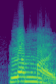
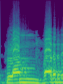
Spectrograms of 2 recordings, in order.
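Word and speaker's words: plumber: pipe எல்லாம் நல்லா வருவார்ல பிளம்மர் இது பிளம்மர் பிளம்மர் பிளம்மர் பிளம்மர் பிளம்மர் இது பிளம்பர் இல்ல பிளம்மர் பிளம்மர் கூப்பிட்டா அவர் வரமாட்டார் நான் பிளம்பர் தான் சார் நான் பிளம்மர் இல்ல பிளம்மர் சோ பிளம்பர் சொல்லக்கூடாது பிளம்மர் right please call a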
